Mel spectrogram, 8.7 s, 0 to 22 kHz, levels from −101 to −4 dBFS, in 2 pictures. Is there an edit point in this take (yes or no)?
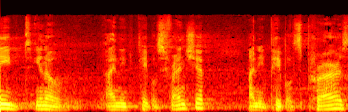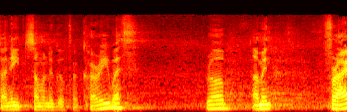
no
